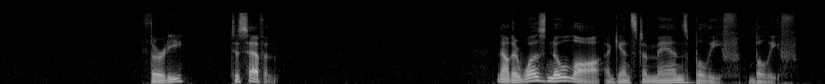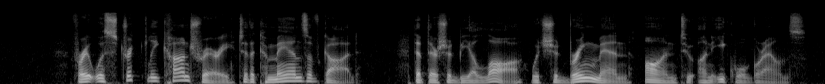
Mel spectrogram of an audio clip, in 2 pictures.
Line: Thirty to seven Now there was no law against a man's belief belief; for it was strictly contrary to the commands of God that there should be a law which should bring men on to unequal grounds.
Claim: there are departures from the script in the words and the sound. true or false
false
